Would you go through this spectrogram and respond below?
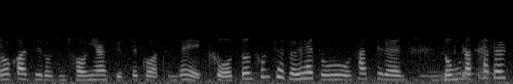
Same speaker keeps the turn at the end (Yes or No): Yes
